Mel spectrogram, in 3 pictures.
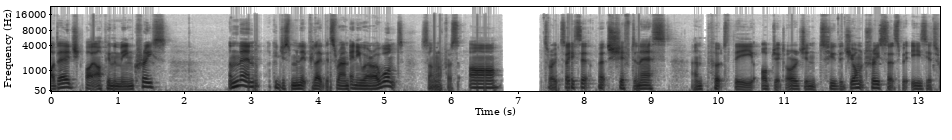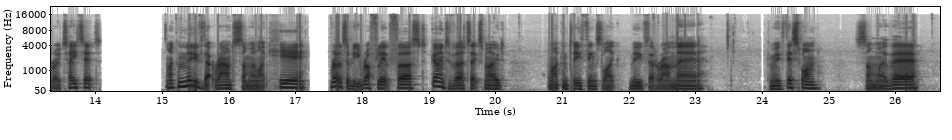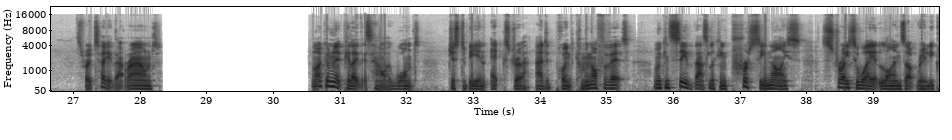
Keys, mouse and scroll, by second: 1.5 Tab, 2.7 shift+drag, 3.9 click, 5.9 r, 8.4 shift+s, 13.2 r, 15.4 g, 16.0 shift+drag, 18.1 Tab, 19.2 shift+z, 20.0 click, 21.2 r, 23.2 click, 24.5 g, 26.7 click, 29.2 click, 29.5 g, 30.0 click, 31.5 g, 32.0 r, 34.7 shift+z, 35.9-37.3 drag.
